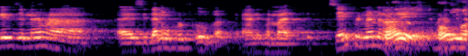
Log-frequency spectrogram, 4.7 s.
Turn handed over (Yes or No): Yes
